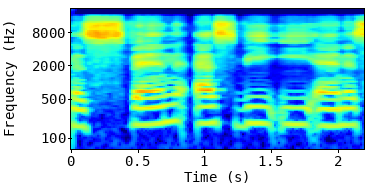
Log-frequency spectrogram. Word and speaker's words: Sven: I think his name is Sven, S-V-E-N is how you say it.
